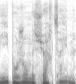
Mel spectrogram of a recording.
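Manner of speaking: mock-sugary, syrupy voice. Retelling a phone call from a young lady at the court, imitating her honeyed voice. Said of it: "avec une voix toute mielleuse".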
